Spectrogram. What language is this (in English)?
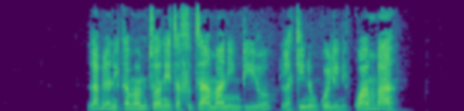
Swahili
